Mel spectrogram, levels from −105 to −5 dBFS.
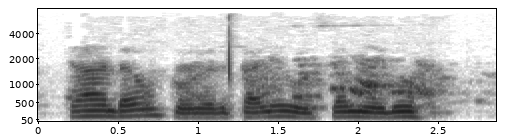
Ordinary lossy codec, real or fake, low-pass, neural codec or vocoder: MP3, 32 kbps; real; 7.2 kHz; none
